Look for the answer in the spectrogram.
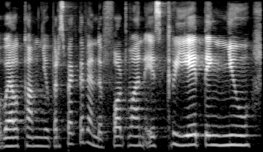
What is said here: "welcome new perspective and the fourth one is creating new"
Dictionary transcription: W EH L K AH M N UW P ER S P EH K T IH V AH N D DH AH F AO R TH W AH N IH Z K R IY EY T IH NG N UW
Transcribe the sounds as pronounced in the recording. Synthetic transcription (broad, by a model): W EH L K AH M N UW P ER S P EH K T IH F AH N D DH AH F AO R T W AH N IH S K R IY EY T IH NG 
